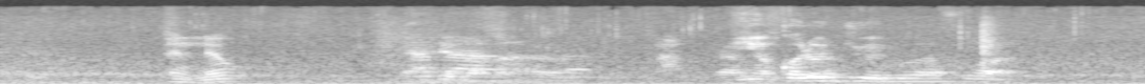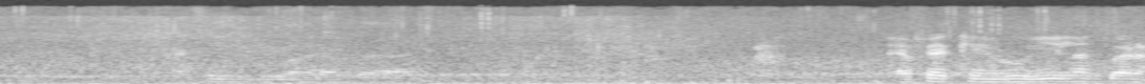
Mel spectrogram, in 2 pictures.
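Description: A middle-aged man speaks calmly and firmly.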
